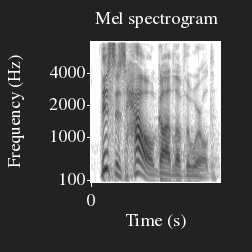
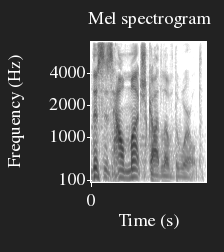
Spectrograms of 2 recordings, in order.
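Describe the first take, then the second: First: "how" stressed, rest falling lower. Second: "much" picked out as the wrong point; stress on MUCH. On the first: Preacher corrects the verse reading, stress on "how". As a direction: land firmly on "how", then drop. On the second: Preacher rejects the common reading, stress on "much". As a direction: lean on "much" to contrast it. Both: Shown as a demonstration. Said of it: "See the difference?".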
